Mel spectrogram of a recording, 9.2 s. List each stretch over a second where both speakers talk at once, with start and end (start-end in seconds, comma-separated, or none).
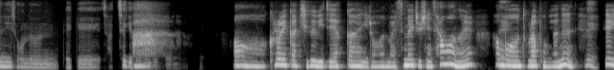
none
